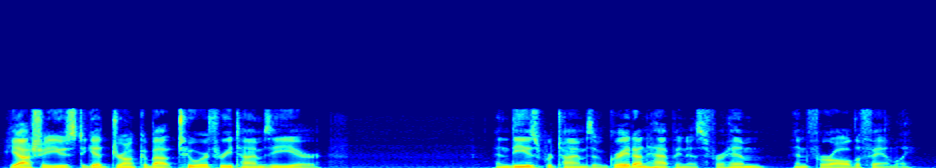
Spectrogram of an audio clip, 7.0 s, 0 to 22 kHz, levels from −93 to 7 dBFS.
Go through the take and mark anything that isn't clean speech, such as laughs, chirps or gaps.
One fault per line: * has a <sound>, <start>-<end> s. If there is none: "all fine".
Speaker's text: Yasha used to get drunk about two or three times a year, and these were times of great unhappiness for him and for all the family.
all fine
